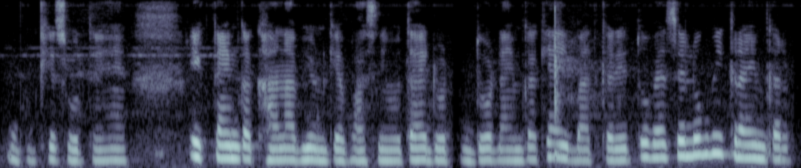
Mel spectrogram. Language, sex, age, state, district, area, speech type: Hindi, female, 18-30, Bihar, Begusarai, rural, spontaneous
